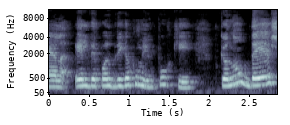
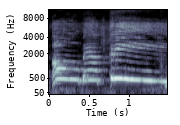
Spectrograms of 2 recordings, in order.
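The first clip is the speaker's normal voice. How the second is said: drawn-out high call across the room; 9 semitones higher, 3 dB louder, much slower than usual. Real, not acted. Mother calling her daughter to join the live, drawn-out call. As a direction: call her name slowly to fetch her.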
